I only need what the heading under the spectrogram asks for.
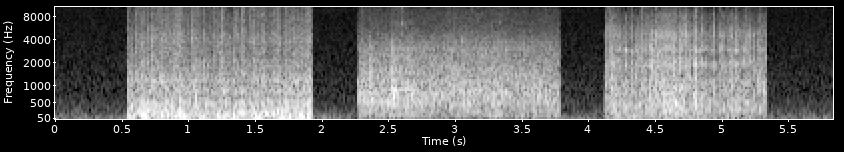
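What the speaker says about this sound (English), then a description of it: "Maybe let's try rain on window." Three separate bursts of steady rain pattering hard against glass, each lasting about a second and a half, with short silent gaps between them.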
